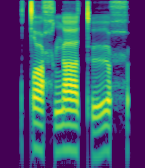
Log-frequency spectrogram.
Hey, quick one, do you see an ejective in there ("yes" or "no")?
yes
